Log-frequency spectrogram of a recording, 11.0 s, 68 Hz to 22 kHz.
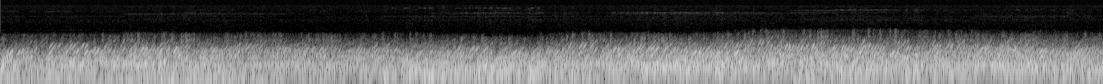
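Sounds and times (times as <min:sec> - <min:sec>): deep underwater rumble: 0:00.0 - 0:11.0
underwater bubbles: 0:00.0 - 0:11.0.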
